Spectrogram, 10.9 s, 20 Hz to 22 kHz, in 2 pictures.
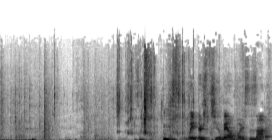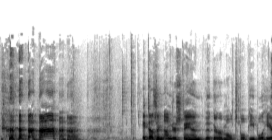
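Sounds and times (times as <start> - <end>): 
crunchy food being chewed: 1.0 - 4.2
speech: 3.2 - 7.2, 8.3 - 10.8.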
